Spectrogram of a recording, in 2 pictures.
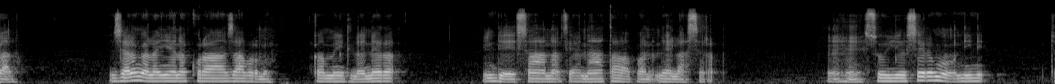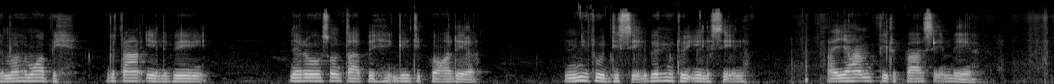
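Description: From start to finish, the speech carries a gritty, grainy noise, with the treble flickering in and out and nothing above 19.6 kHz. This is likely Bluetooth SBC compression at a starved bit pool, fitting about 96 kbps: coarse sub-band quantisation, not an MP3-style swirl or a clean low-pass.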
